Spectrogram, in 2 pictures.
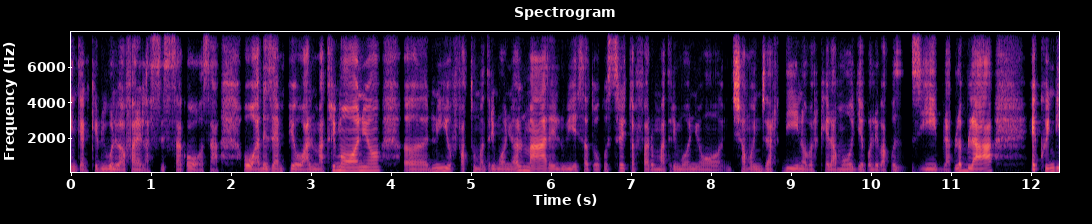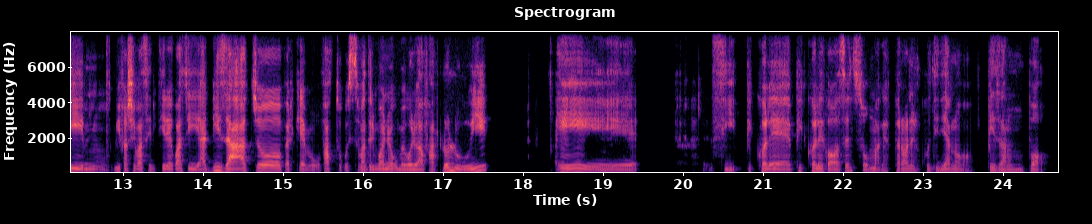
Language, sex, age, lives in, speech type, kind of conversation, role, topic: Italian, female, 30-34, Italy, conversation, advice, user, Come posso stabilire limiti chiari tra me e mio fratello?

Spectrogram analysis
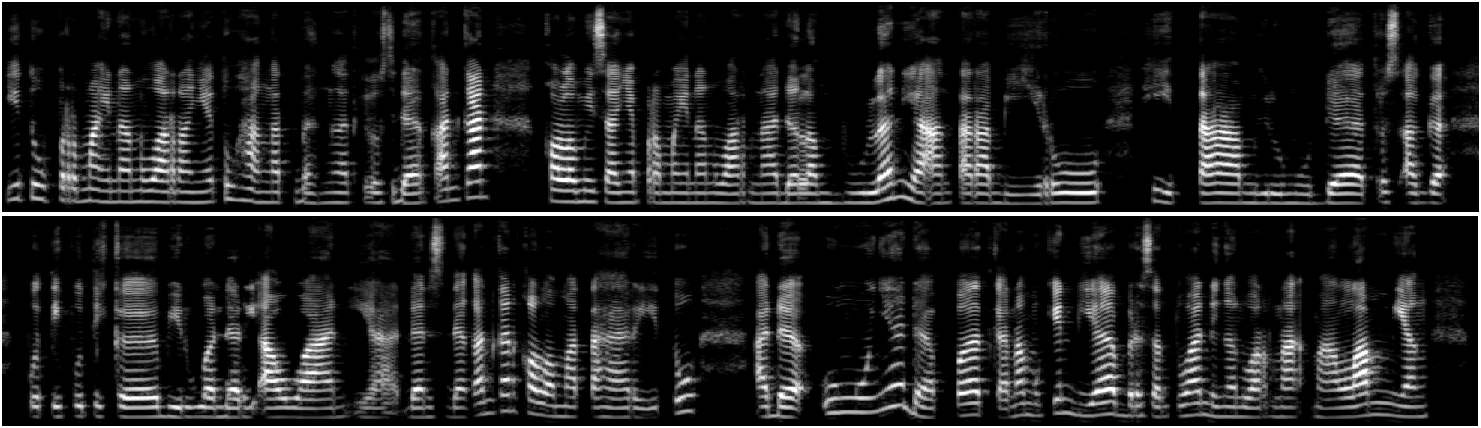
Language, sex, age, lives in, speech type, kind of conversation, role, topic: Indonesian, female, 25-29, Indonesia, conversation, podcast, guest, Kenapa matahari terbenam sering terasa begitu magis menurutmu?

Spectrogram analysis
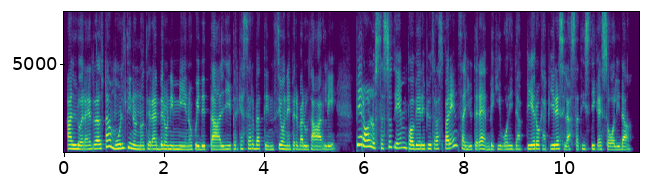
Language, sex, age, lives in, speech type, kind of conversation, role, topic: Italian, female, 20-24, Italy, read, expert-assistant, expert, Quando vediamo uno spot che cita statistiche impressionanti, come possiamo capire se quei numeri sono davvero attendibili?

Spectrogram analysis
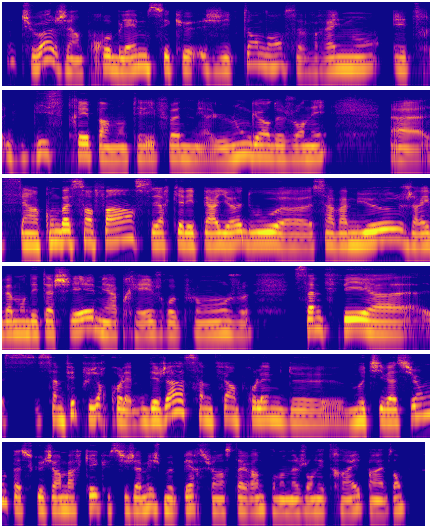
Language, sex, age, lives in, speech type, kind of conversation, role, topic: French, male, 20-24, France, conversation, advice, user, Quelles distractions numériques répétées vous empêchent d’avancer sur vos tâches ?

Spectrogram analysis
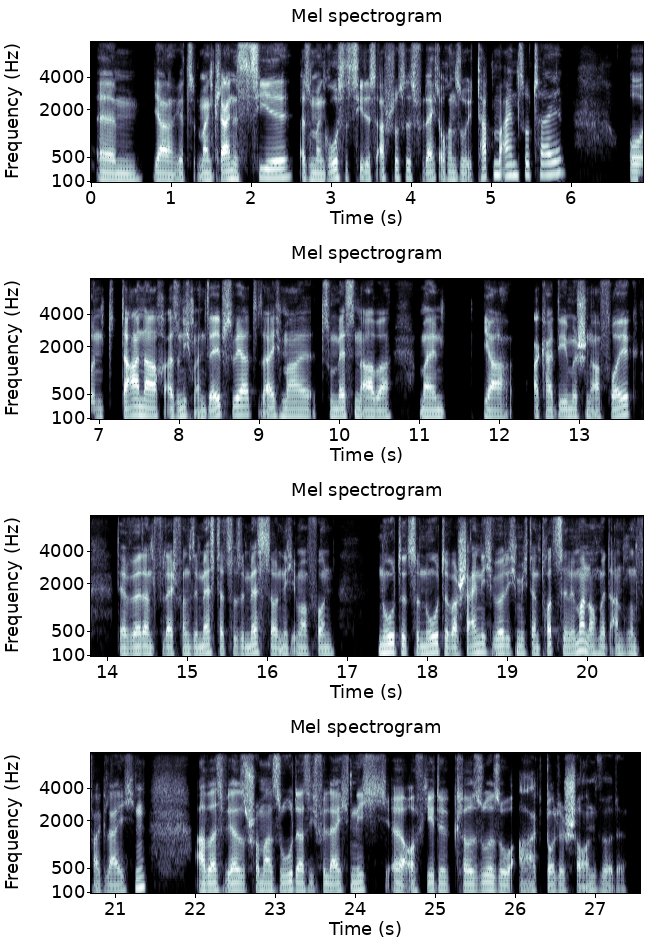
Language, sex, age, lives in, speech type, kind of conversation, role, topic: German, male, 18-19, Germany, conversation, advice, user, Wie kann ich meinen Selbstwert von meiner Produktivität trennen?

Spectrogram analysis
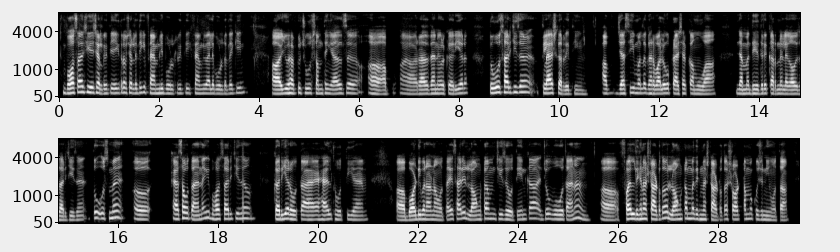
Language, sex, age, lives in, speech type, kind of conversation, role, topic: Hindi, male, 20-24, India, conversation, podcast, guest, Tum apni instinct aur social pressure ke beech balance kaise banate ho?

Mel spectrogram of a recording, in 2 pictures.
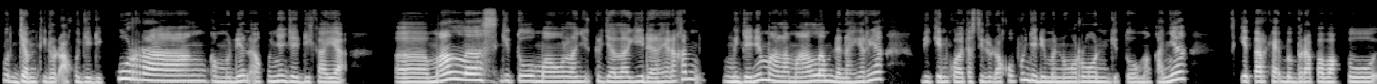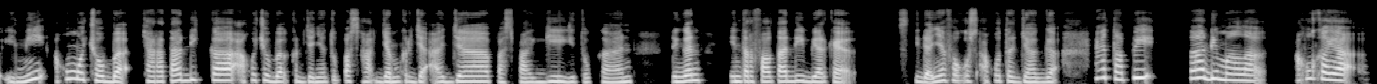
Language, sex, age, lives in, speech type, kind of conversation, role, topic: Indonesian, female, 25-29, Indonesia, conversation, advice, user, Mengapa saya mudah kehilangan fokus setelah istirahat singkat?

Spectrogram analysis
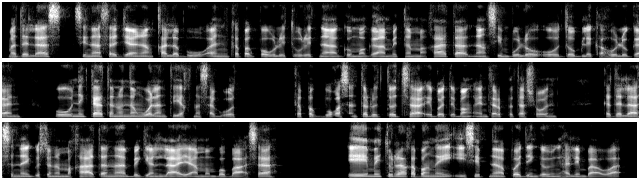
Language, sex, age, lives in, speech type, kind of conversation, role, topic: Filipino, male, 30-34, Philippines, read, expert-assistant, expert, Anong mga paraan ang epektibo para maunawaan ang mensahe ng isang tula, lalo na kung malalim ang mga salita?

